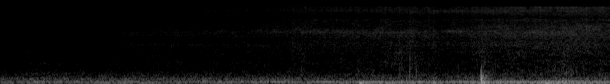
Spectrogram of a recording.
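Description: Tomix Kintetsu 50000 Shimakaze N-scale model train running on its track: a faint, steady rolling noise from its wheels on the rails, with the motor itself very quiet. The noise grows slightly louder about halfway through, and there are two light clicks a little after that.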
